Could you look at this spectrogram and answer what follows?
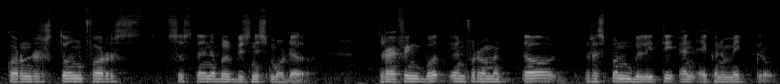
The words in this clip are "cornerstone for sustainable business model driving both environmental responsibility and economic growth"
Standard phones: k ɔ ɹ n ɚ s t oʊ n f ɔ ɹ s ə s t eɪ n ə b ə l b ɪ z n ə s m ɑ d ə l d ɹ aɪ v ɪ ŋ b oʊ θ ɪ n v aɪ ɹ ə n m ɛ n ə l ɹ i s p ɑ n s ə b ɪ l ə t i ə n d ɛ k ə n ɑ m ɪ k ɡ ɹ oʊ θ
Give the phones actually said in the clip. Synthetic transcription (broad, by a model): k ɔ ɹ n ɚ s t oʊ n f ɔ ɹ s ə s t eɪ n ə b ə l b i s n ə s m ɑ d ə l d ɹ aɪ f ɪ ŋ b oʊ t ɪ n f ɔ ɹ m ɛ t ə l ɹ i s p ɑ n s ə b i l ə t i ə n d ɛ k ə n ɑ m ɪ k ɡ ɹ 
